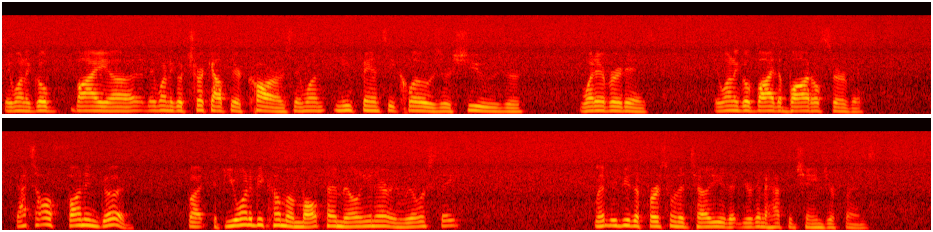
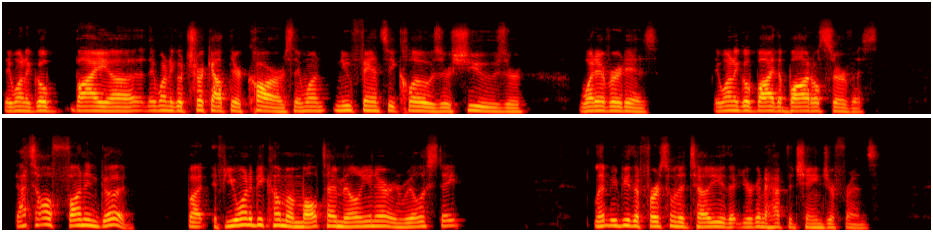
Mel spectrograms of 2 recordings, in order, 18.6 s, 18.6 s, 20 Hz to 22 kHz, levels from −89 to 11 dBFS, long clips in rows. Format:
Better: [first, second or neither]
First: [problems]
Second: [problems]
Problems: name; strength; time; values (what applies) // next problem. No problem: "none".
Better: second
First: hiss; loud; throughout; 9 dB below the speech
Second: none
